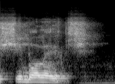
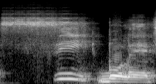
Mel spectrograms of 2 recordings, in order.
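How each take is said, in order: First: The word starts with an sh sound. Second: The word starts with an s sound. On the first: The speaker calls it right. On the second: The speaker calls it wrong.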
